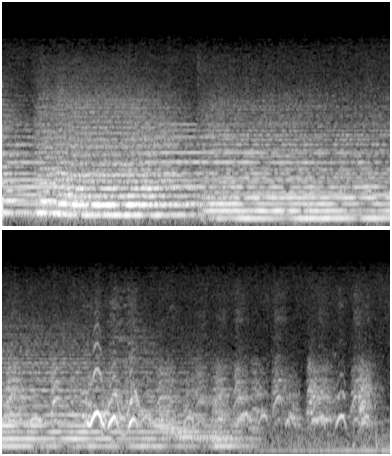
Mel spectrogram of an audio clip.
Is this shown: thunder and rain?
no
